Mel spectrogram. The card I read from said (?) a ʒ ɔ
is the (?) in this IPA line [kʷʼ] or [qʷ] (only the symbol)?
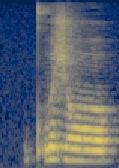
kʷʼ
